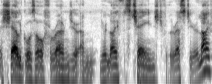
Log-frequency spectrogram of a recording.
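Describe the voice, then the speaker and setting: A woman with a Dublin accent speaks at a moderate pace. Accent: Dublin Irish. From Ireland, Dublin (the Liberties). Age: 80s+. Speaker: podcaster. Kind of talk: personal storytelling. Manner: conversational.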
